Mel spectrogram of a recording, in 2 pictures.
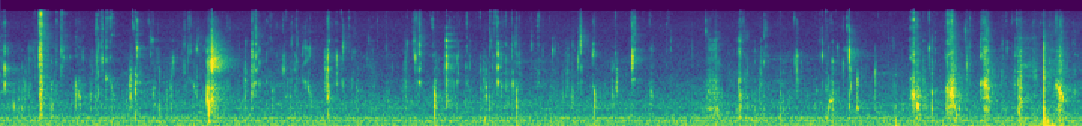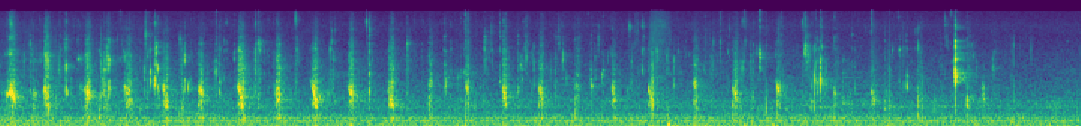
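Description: A person chewing a handful of rice and curry, with many small wet clicks and crunches. There is one stronger knock about halfway through.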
